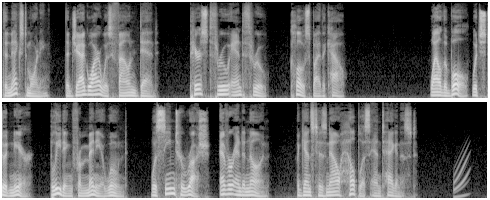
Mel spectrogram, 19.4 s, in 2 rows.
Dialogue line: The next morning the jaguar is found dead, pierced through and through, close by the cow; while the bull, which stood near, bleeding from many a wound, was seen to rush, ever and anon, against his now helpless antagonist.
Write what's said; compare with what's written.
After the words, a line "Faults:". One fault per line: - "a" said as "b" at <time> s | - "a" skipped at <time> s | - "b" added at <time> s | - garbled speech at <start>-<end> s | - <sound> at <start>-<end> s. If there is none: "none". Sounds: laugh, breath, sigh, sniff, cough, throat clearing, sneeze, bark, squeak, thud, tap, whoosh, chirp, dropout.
The next morning the jaguar was found dead, pierced through and through, close by the cow; while the bull, which stood near, bleeding from many a wound, was seen to rush, ever and anon, against his now helpless antagonist.
Faults:
- "is" said as "was" at 2.0 s
- chirp at 18.8-19.1 s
